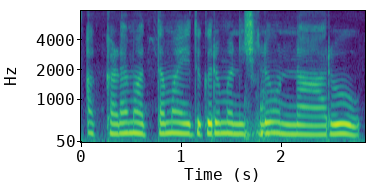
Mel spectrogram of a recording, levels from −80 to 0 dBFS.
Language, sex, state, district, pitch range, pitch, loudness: Telugu, female, Telangana, Hyderabad, 220-235 Hz, 225 Hz, -16 LUFS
